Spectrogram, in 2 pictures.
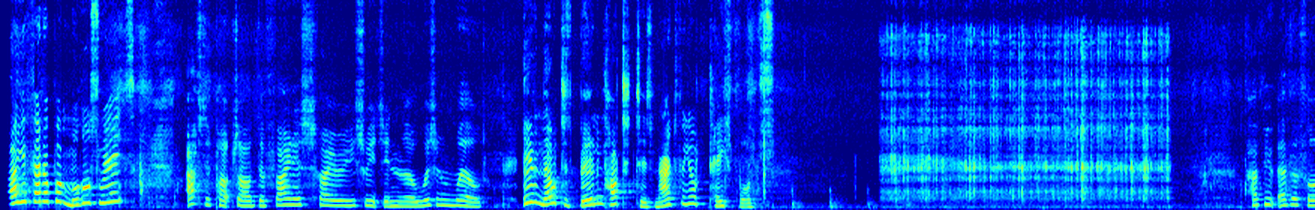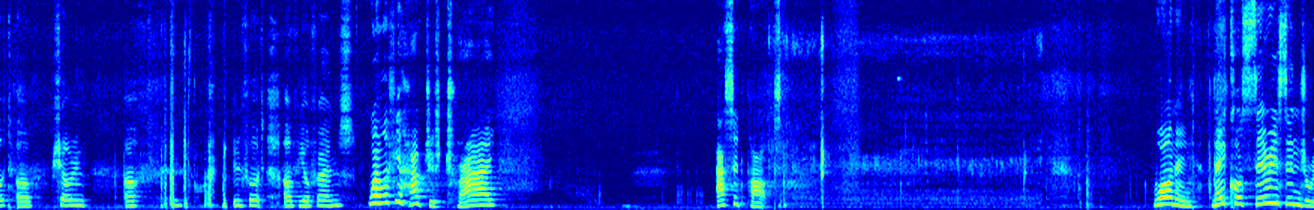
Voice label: radio advert

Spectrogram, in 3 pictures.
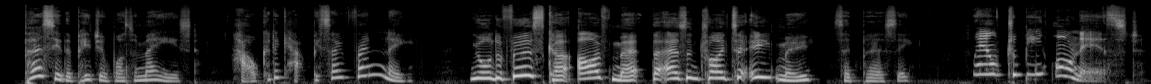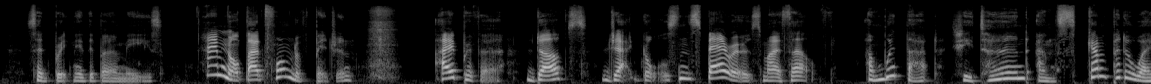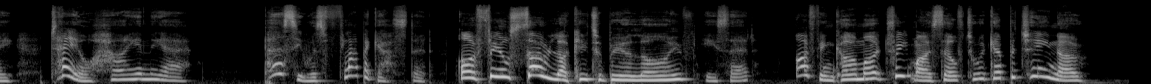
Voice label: voiceover children's story

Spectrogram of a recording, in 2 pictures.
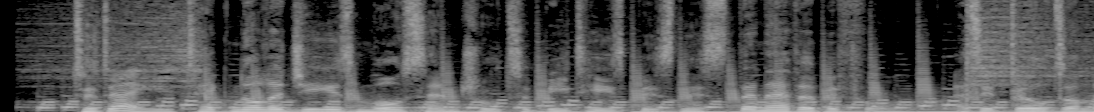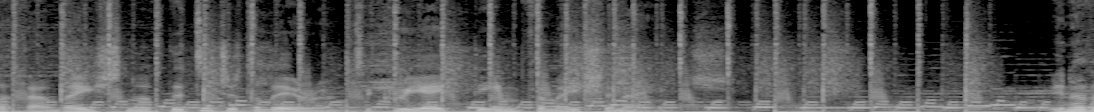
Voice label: corporate

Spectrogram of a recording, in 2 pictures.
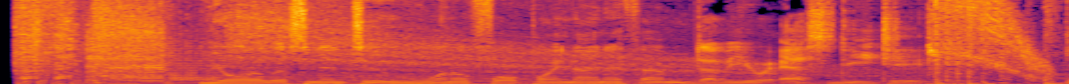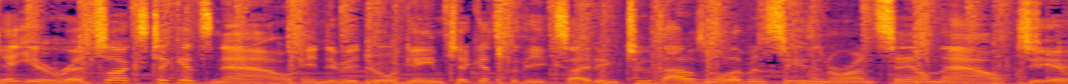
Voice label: commercial; wsdt; red sox ticket

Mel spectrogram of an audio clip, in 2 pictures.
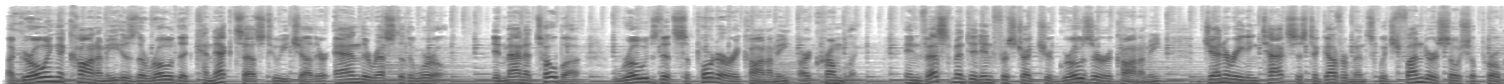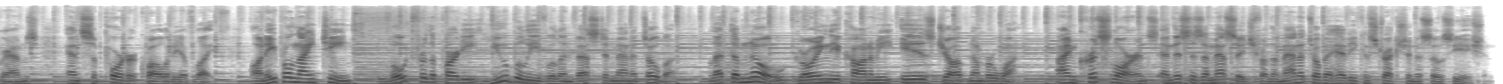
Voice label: radio ad

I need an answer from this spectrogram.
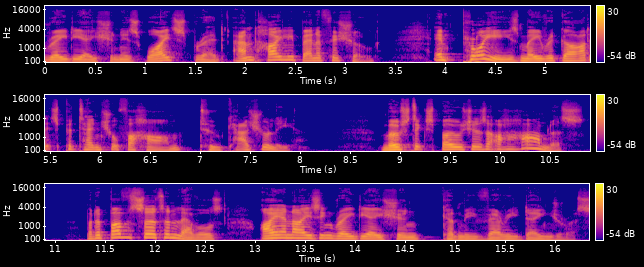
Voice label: medical system video voice over

